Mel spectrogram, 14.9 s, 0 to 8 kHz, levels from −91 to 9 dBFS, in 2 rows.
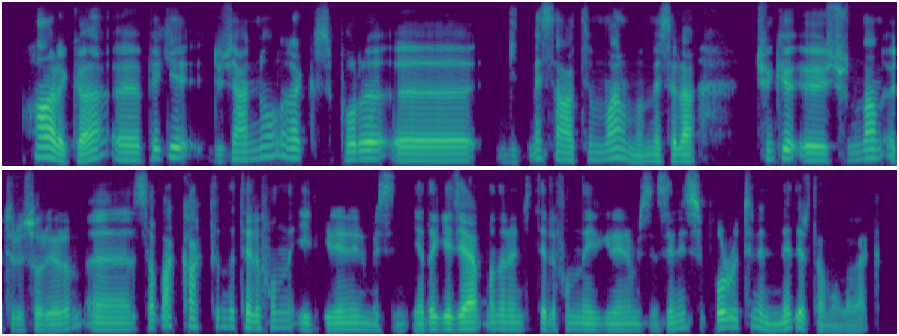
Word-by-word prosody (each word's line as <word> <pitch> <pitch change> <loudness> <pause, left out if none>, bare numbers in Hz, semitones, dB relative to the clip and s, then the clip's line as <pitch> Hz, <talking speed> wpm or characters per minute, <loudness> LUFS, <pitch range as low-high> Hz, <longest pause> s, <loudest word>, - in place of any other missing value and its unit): Harika. 165 -5 +5
Eee, 130 0 +1
peki 355 - 0 0.2
düzenli 140 +8 -1
olarak 170 -4 -2
spora, 145 +2 +2
eee, 120 0 +3 0.3
gitme 105 +9 -7
saatin 130 -1 -2
var 155 +3 +3
mı? 100 -4 -7
Mesela, 115 +1 +2 0.5
çünkü, 145 +2 +1 0.2
eee, 125 -1 +5
şundan 155 +8 0
ötürü 100 -2 -3
soruyorum, 95 +4 0
eee, 105 -1 0
sabah 130 +2 -1
kalktığında 145 0 -3
telefonunla 135 +2 -1
ilgilenir 110 +1 -2
misin? 95 -1 -7
Ya 100 0 -3
da 115 - +4
gece 110 +1 +3
yatmadan 115 0 +4
önce 110 -1 -5
telefonunla 110 -1 -3
ilgilenir 100 0 -3
misin? 100 -4 -6
Senin 110 +6 -3
spor 140 +1 +3
rutinin 130 -9 -4
nedir 120 +3 +1
tam 85 -1 -6
olarak? 85 +1 -10
120 Hz, 150 wpm, -28 LUFS, 105-140 Hz, 0.5 s, Harika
